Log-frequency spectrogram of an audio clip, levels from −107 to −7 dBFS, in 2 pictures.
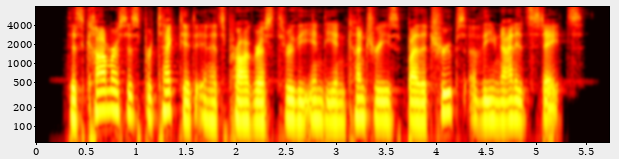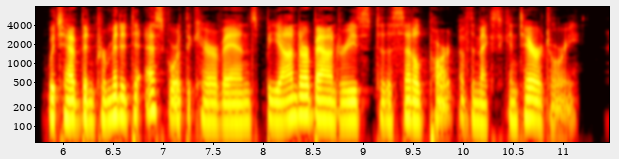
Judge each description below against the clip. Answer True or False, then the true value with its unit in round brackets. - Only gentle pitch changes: True (2.2 semitones)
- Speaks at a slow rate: False (195 wpm)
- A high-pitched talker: False (125 Hz)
